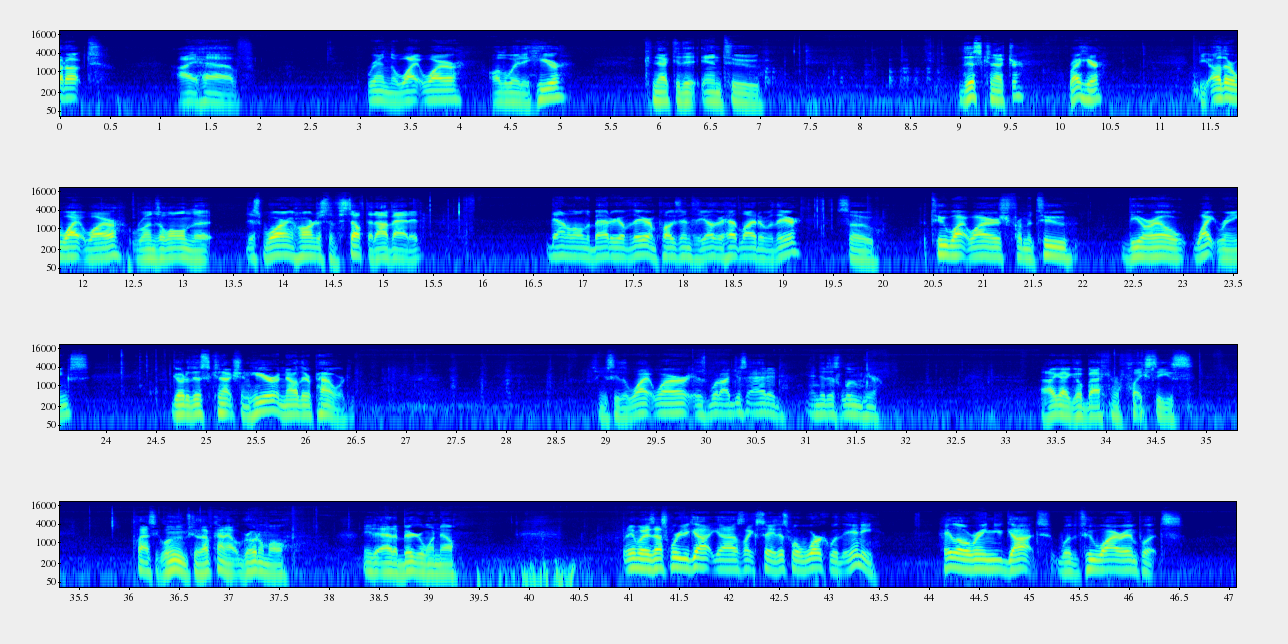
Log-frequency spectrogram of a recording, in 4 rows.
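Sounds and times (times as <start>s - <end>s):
low background hiss: 0.0s - 47.0s
hand handling wiring and connectors: 6.5s - 11.7s, 15.2s - 16.0s, 18.8s - 20.5s, 23.6s - 25.6s, 26.3s - 38.4s.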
